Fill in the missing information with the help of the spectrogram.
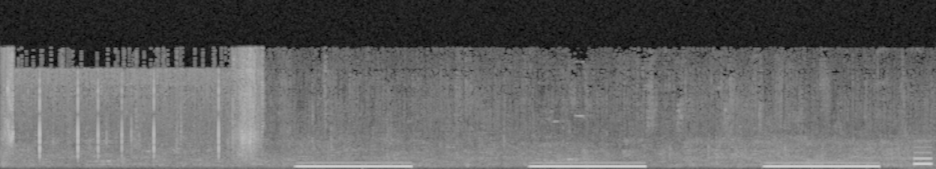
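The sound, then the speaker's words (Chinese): A few faint clicks of a telephone being dialed to call a boss and ask for leave, then a steady mid-pitched beep repeating three times, each lasting about a second and a half with similar pauses between. “那我打个电话给老板请假。”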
